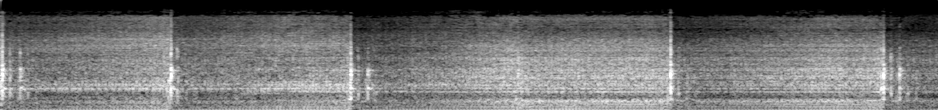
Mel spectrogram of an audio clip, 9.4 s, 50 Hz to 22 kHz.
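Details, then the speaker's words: BMW E65 7 Series, car up in the air with engine running: sharp metal-on-metal clunks from the rear end as drive is taken up, exaggerated recreation of a single clunk felt on stepping on and off the accelerator. "you would hear this clunk it'd sort of be like i guess it would kind of sound like metal on metal contact from the rear end"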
